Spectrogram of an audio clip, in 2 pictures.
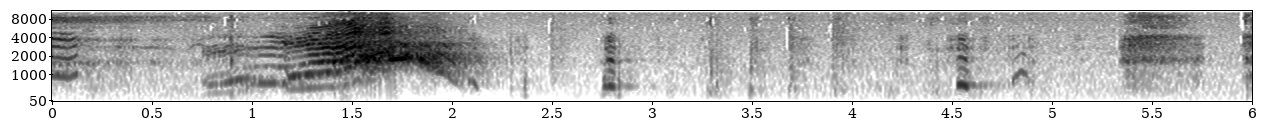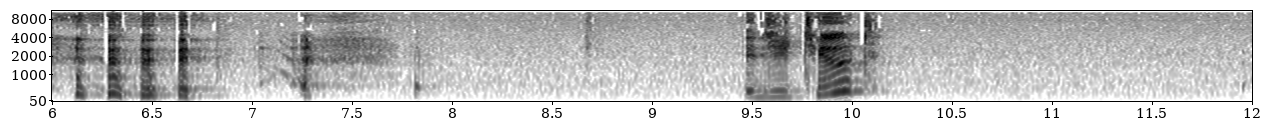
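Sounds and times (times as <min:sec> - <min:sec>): baby squealing: 0:00.8 - 0:02.3.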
